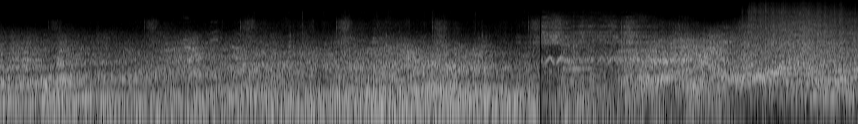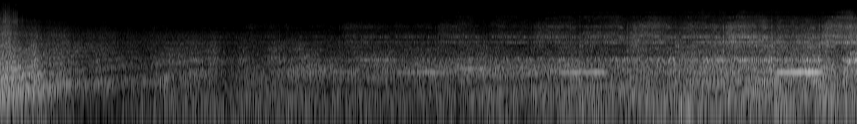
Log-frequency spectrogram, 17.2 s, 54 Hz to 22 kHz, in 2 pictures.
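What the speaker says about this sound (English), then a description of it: "firstly from the left, a high-speed run by the F-111" An F-111 jet tears past on a high-speed run at an air show, a loud, sustained engine roar that surges to a peak as it passes, then fades into a lingering distant rumble.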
